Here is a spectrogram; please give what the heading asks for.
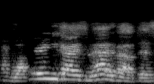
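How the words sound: It sounds concerned and genuinely curious. The speaker genuinely wants to know why people are upset. The speaker calls it right. "I'm concerned that a whole group of people are mad"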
